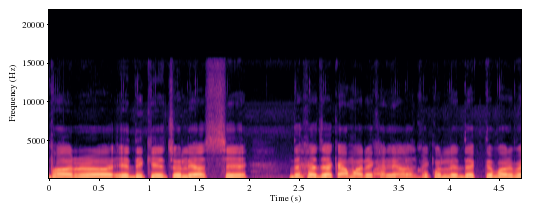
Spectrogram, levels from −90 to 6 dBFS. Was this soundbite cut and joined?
yes; 1 cut; at 3.7 s

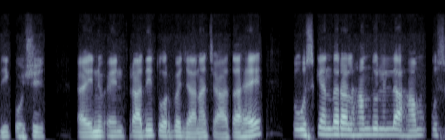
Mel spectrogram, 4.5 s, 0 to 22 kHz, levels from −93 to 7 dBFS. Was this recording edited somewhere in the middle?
no; 0 cuts

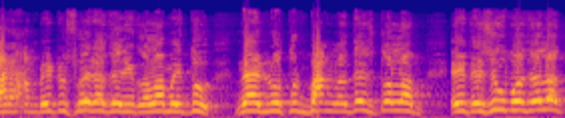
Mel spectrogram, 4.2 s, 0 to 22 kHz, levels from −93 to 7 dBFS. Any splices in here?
no; 0 cuts

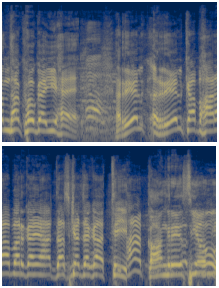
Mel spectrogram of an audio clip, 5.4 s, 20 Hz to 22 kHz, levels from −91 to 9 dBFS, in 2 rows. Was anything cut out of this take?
yes; 1 cut; at 4.3 s

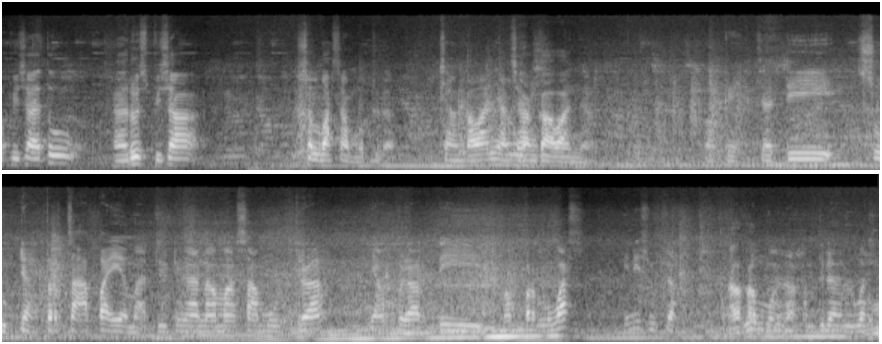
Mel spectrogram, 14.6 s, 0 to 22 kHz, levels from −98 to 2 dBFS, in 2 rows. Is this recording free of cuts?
yes; 0 cuts

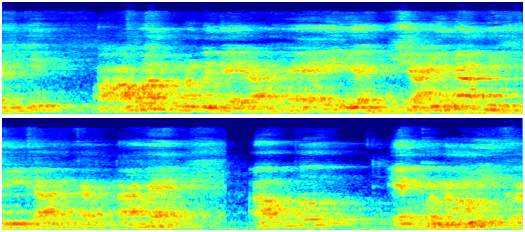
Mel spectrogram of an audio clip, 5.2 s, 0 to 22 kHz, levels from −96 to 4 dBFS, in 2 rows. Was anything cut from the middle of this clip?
yes; 1 cut; at 3.7 s

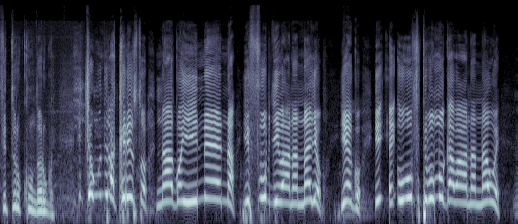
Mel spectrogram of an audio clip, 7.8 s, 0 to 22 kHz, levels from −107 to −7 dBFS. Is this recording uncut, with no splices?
no; 2 cuts; at 1.1 s, 5.8 s

